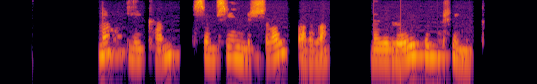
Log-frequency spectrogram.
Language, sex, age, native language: Icelandic, female, 20-29, Icelandic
